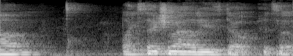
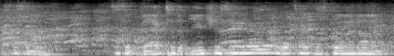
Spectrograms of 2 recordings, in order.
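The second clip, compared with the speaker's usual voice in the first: higher, louder disbelieving cop rant; stunned cop who lost the car, pitched up; bewildered cop; 4 semitones higher, 3 dB louder, faster than usual. Retold or imitated. Cop wondering if he chased a DeLorean, louder and higher. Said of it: "He's like".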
